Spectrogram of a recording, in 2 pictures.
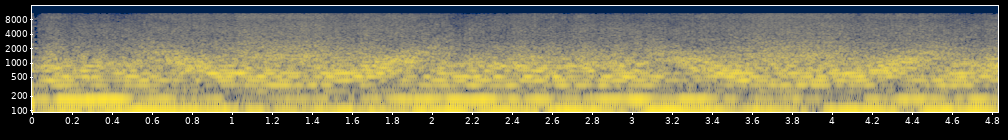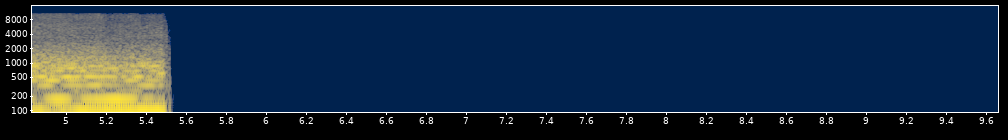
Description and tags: multisampled Reese made with Massive+Cyanphase Vdist+various other stuff
reese, distorted, processed, hard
